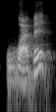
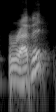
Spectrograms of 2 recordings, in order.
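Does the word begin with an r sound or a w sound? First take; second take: w; r. First: The word begins with a w sound. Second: The word begins with an r sound. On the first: A young child with gliding says it this way. "a child would say" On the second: This is the adult form. "instead of"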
